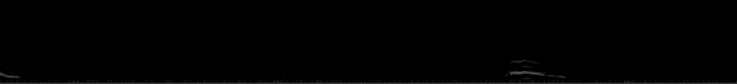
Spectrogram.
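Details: Long-eared owl at the nest in Kielder, Northumberland, recorded by a microphone placed at the nest alongside an infra-red camera: two short downward-slurred calls, one at the very start and one after five seconds, over a steady low hum.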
